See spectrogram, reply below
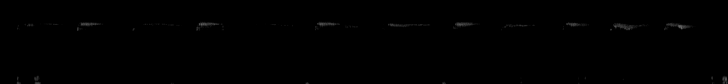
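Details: Twelve-day-old hawfinch chicks beg during hand-feeding, 4 May 2014: a steady stream of shrill high squeaks, some doubled, with faint low knocks between them.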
